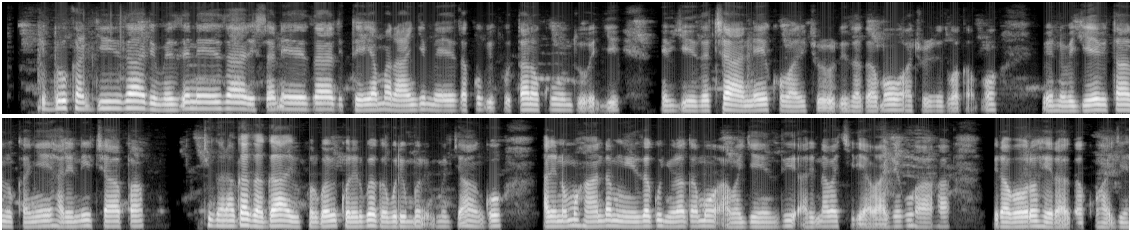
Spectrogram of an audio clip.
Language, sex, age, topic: Kinyarwanda, female, 25-35, finance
